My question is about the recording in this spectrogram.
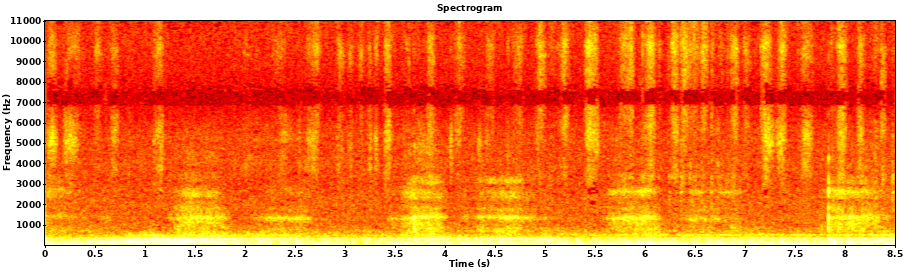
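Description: Faint soft strokes of a watercolor brush on damp paper, roughly one a second, over a low steady hum.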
